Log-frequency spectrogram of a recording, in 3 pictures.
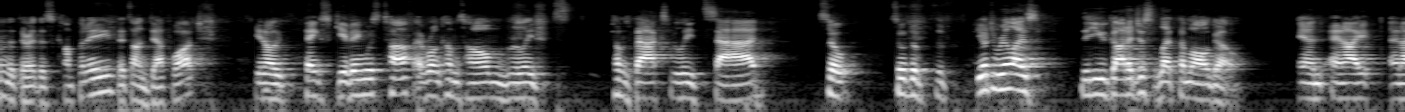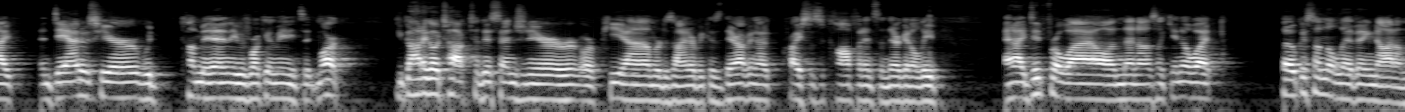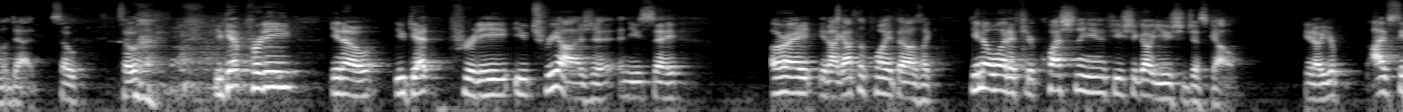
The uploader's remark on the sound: This encore episode is a recording of a special event. In San Francisco in front of a live audience of portfolio founders, friends of the firm, and LPs.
